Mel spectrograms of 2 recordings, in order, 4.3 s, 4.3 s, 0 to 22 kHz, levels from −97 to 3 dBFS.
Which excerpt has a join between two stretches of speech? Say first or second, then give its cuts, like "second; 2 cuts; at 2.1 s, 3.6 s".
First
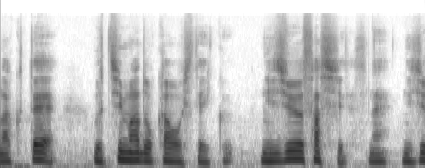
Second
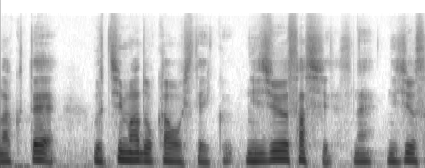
second; 1 cut; at 2.4 s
